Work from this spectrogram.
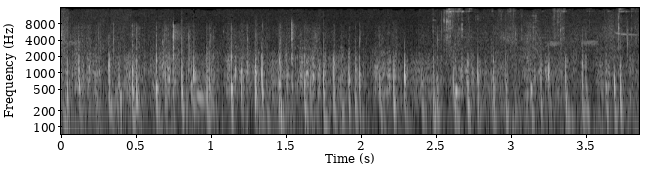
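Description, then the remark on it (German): The hooves of a horse being ridden on a trail ride pound out a quick, rolling gallop rhythm, steady, with dense repeated thuds running the whole way through and no voices. “Nach einem schnellen Galopp, der aber nie hektisch, sondern mehr schaukelnd rhythmisch bleibt,”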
